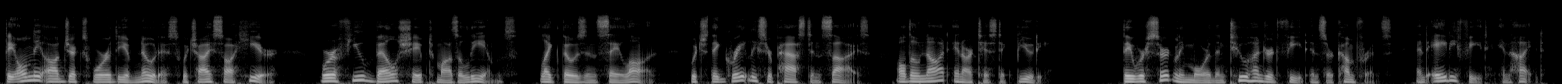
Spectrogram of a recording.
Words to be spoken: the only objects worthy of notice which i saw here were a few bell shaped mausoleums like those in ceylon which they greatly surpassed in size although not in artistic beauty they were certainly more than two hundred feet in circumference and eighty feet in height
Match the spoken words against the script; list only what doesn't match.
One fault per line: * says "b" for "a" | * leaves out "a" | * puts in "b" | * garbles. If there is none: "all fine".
all fine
